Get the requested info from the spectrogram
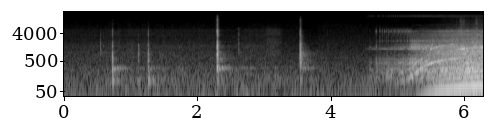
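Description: Switches clicking a few times, then an electric direct-drive mower blade motor spinning up: a whine that rises in pitch with a rush of air and grows loud near the end.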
